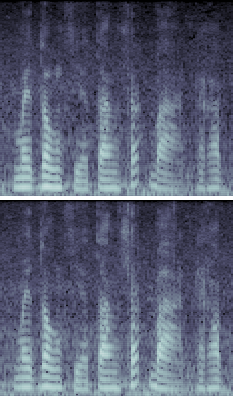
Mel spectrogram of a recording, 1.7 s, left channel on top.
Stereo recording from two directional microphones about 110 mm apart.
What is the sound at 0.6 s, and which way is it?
Speech, 25° left (ahead or behind).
